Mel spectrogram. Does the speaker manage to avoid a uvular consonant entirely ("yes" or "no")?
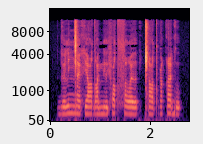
no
